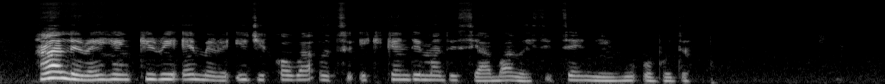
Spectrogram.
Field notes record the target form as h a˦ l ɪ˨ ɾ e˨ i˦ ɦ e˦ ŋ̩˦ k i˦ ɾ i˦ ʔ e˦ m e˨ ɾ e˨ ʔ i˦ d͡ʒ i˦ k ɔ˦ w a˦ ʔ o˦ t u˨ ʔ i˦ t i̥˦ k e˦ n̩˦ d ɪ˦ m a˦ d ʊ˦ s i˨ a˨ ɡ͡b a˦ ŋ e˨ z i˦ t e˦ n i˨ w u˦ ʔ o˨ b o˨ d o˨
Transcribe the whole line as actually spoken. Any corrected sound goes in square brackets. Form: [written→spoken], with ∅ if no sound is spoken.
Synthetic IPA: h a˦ l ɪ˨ ɾ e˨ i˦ ɦ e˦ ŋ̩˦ k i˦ ɾ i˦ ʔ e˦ m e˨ ɾ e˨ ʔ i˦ d͡ʒ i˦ k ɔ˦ w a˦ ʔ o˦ t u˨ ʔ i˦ [t→k] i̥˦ k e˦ n̩˦ d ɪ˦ m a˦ d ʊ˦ s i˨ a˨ ɡ͡b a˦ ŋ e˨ [z→s] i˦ t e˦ n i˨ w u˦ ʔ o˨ b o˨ d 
